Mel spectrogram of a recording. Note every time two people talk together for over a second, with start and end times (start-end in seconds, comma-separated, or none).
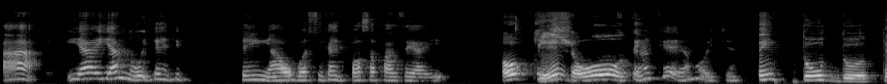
none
